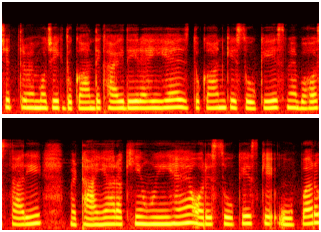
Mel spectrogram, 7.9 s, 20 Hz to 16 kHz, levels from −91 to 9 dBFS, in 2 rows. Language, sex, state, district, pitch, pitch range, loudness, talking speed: Hindi, female, Bihar, East Champaran, 225 Hz, 215-230 Hz, -13 LUFS, 195 wpm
